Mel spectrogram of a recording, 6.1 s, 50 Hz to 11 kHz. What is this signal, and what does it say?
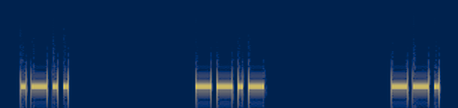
Morse code, heard as a keyed tone, about 17 wpm, 700 Hz. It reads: L Q G
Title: USA Call Signs - 6 Characters - 8x Character Spacing - 17wpm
